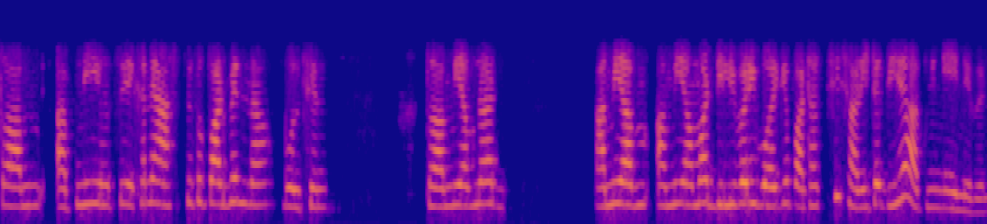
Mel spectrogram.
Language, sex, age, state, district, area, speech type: Bengali, female, 18-30, West Bengal, Alipurduar, rural, conversation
